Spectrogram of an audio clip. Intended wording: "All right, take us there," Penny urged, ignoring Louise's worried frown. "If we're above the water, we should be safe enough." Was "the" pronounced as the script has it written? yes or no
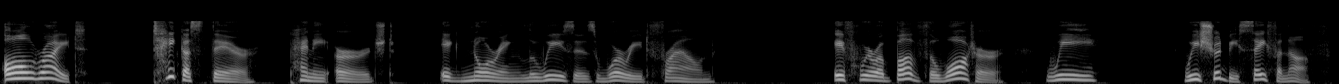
yes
